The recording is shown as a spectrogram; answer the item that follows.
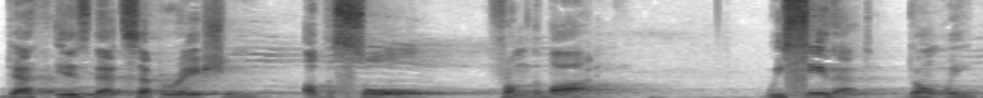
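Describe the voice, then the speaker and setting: A male pastor preaching a sermon slowly and deliberately, with dramatic pauses. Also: on the high side, fairly bright tone. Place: church sanctuary. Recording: echoey church hall, long reverb.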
